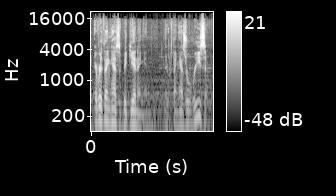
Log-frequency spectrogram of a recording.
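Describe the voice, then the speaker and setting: A man's mid-range voice races through conversational, scripted podcast narration that he hosts and writes, with casual asides aimed at the listener. Behind him are an ambient music bed and the sound of a crackling fire.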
